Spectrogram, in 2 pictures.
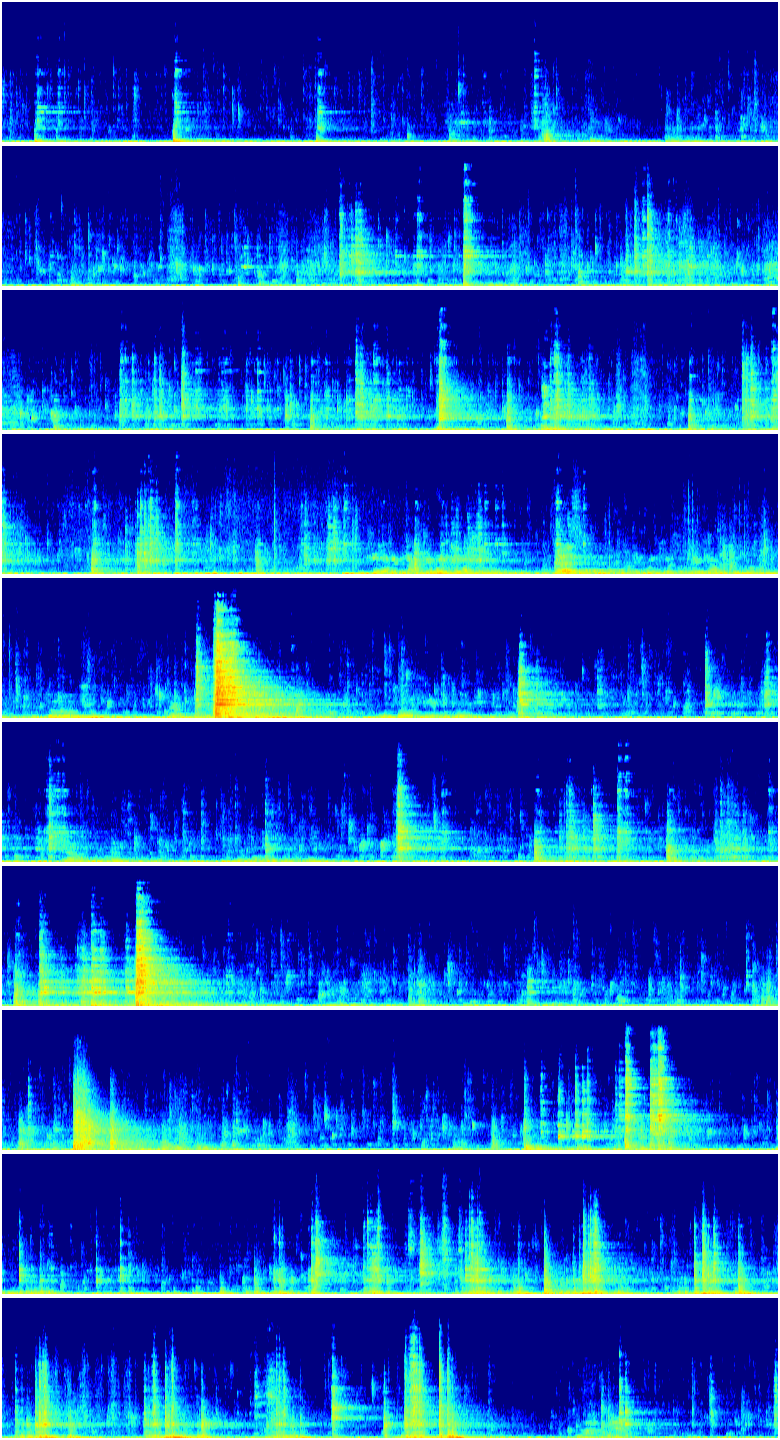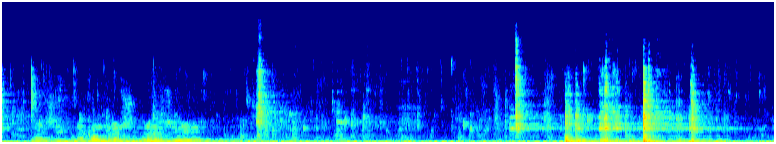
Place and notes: two maintenance workers fixing a broken pipe, discussing their work, one of them heard of hearing, not saying much, the other talking a bit gibberish and cursing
